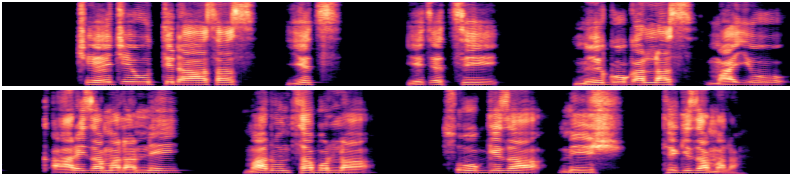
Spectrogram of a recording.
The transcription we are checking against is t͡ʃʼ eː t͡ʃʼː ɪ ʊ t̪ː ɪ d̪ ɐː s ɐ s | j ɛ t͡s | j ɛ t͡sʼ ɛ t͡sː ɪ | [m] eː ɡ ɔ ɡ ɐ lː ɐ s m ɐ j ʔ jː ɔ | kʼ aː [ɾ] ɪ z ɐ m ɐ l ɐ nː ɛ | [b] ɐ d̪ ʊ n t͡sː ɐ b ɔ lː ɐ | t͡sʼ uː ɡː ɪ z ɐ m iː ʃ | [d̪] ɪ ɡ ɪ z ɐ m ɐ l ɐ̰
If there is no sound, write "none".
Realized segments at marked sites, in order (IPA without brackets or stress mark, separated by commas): m, ɾ, m, t̪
